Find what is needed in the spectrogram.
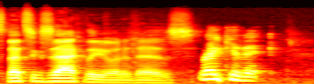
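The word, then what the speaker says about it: Reykjavík: right it is that's exactly what it is reykjavik reykjavik that's outside right there stands a rock known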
